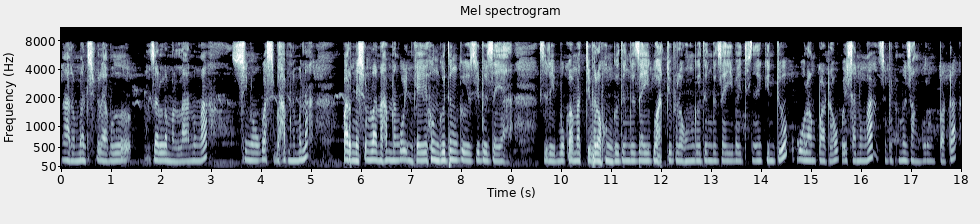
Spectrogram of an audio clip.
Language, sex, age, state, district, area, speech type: Bodo, female, 45-60, Assam, Udalguri, urban, spontaneous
